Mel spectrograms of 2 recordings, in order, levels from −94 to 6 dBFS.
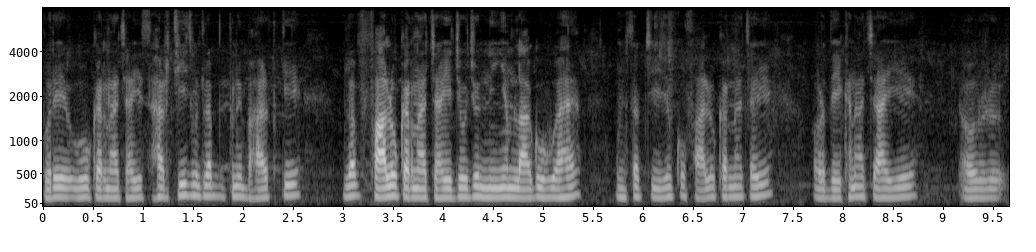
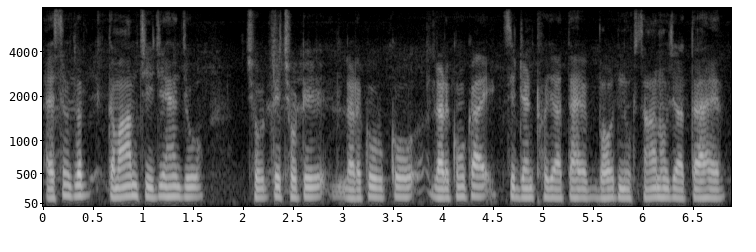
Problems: constant background noise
